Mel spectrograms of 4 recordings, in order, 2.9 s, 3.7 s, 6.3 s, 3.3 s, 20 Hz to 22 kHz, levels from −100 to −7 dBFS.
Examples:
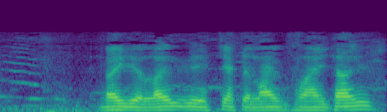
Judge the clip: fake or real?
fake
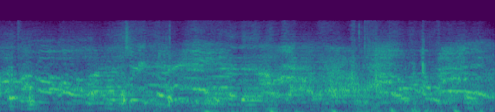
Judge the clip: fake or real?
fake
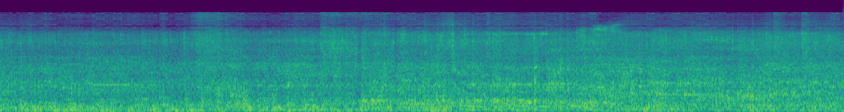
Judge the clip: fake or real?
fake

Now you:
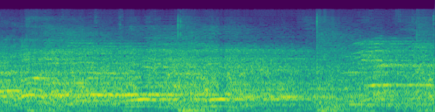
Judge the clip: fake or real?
real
